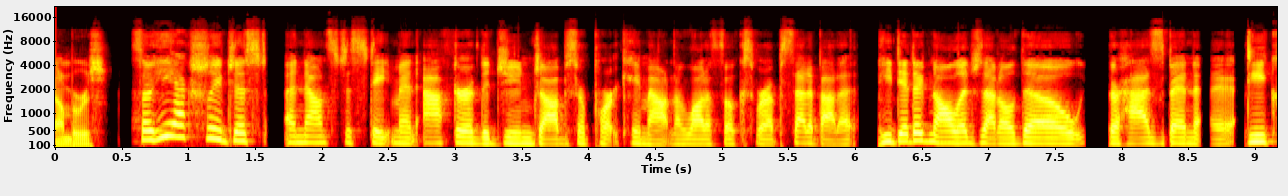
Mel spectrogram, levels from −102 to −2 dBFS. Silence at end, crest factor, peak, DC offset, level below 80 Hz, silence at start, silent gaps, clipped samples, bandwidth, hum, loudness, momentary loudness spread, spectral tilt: 0 s; 14 dB; -4 dBFS; under 0.1%; -54 dBFS; 0 s; 7.72-7.90 s; under 0.1%; 12 kHz; none; -19 LUFS; 7 LU; -4 dB/octave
